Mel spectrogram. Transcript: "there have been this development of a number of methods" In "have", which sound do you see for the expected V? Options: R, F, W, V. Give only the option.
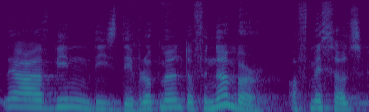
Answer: V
